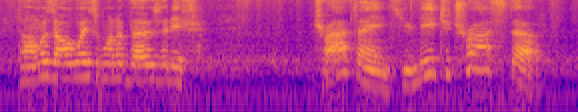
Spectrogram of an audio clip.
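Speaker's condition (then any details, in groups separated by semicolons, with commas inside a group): No condition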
